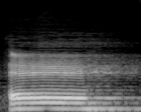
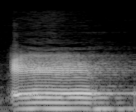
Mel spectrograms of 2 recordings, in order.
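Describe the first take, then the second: First: "Eh" held high from the throat, no nasality; non-nasal throaty vowel. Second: "Eh" held high through the nose; nasal vowel. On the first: Teacher distinguishing two sounds without moving mouth, throaty vowel. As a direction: keep "Eh" out of the nose, down in the throat. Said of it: "the non-nasal one". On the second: Teacher distinguishing two sounds without moving mouth, nasal vowel. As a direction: let air out through the nose on "Eh". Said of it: "The more nasal one". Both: Shown as a demonstration.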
